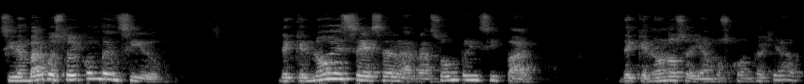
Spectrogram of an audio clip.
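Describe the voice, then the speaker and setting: Pausing long and often, a man speaks at a fairly slow pace with a high pitch and lively intonation. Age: 70s. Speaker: preacher. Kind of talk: sermon. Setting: online livestream. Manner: halting.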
